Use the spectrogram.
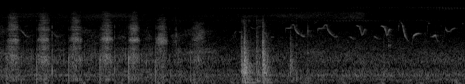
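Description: Agitated honey bees around a beehive super: a faint, patchy buzzing with short whining zips of bees flying close, over a low background rumble and a few soft knocks.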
